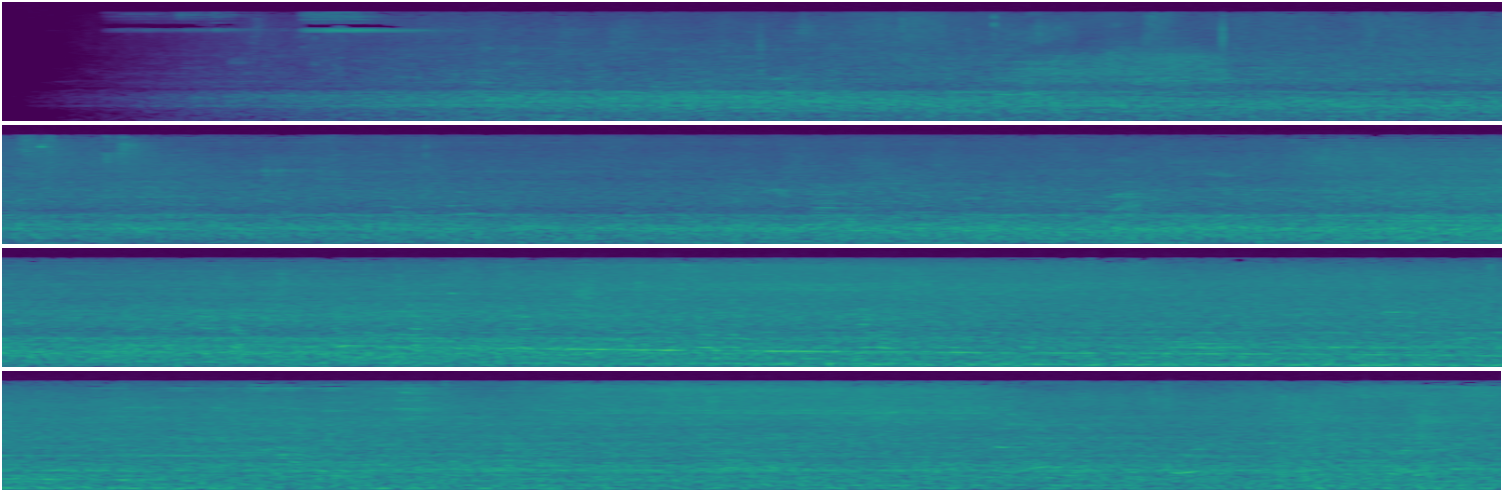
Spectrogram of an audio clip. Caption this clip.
Soundscapes > Urban
Nationaltheatret Train Station Ambience
This is an audio recording of the ambience of Nationaltheatret railway station in the city centre of Oslo. The recording was made on an iPhone SE using the built-in internal microphone.
announcement, station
